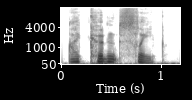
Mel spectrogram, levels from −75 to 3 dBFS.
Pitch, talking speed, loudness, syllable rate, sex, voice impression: 115 Hz, 150 wpm, -21 LUFS, 3.2 syllables/s, male, masculine, adult-like, tensed, powerful, bright, clear, fluent, cool, intellectual, friendly, wild, slightly lively, kind, modest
